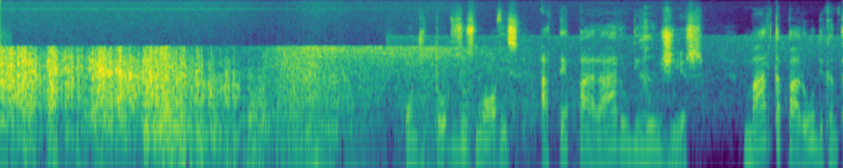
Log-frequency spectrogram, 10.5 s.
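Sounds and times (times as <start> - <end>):
thunder crash in a thunderstorm: 0.0 - 8.4
speech: 5.1 - 10.5.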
